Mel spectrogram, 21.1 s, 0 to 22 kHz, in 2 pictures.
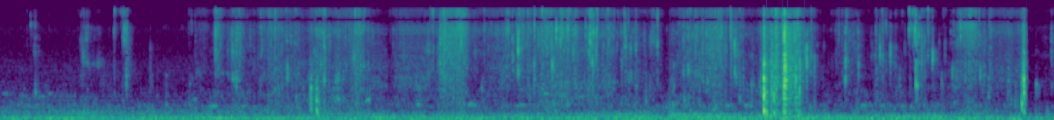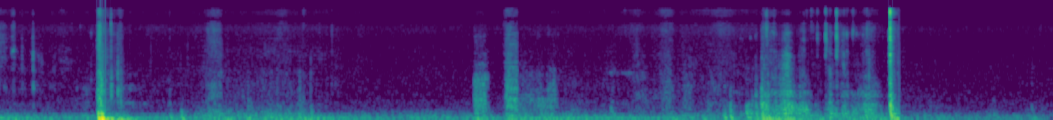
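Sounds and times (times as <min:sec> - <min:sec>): low hum: 0:00.0 - 0:21.0
plastic glove and foil crinkling: 0:02.0 - 0:10.7
loud thump: 0:11.5 - 0:12.0.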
